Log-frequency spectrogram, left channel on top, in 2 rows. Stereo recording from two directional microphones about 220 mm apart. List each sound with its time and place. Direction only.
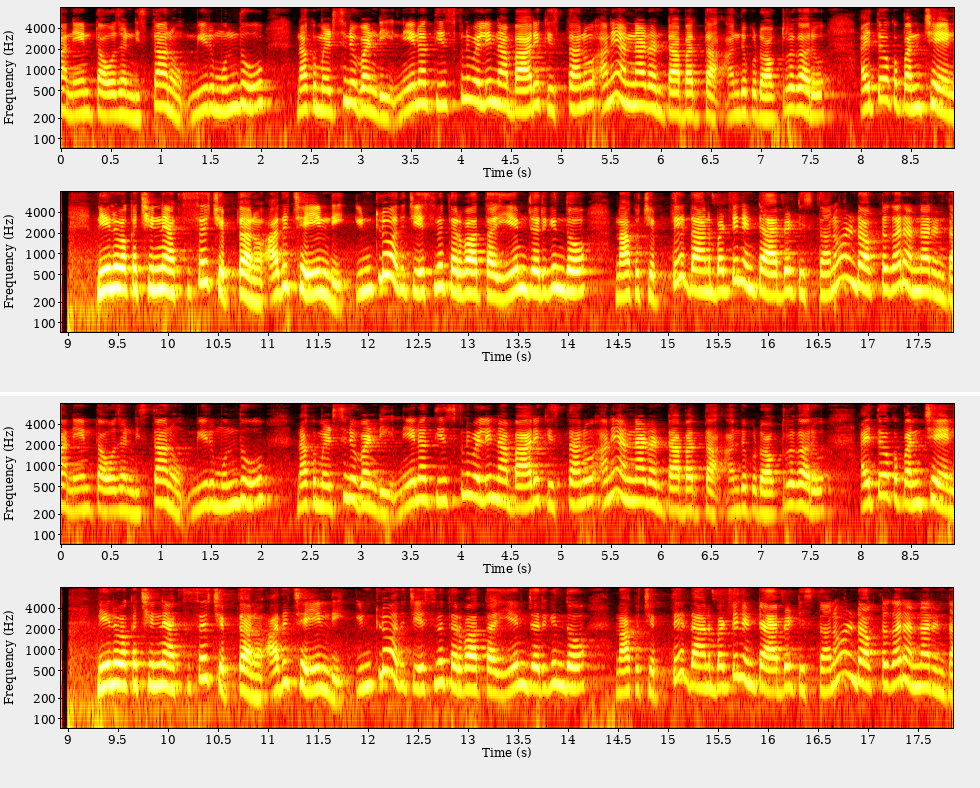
0.0 s a woman's voice: 25° left (ahead or behind)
